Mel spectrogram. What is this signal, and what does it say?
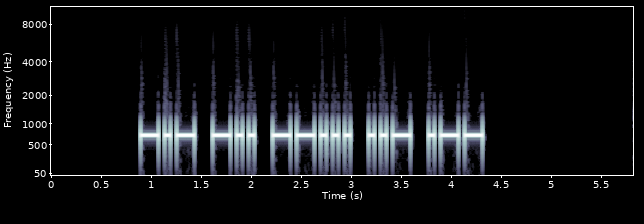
Morse code, heard as a keyed tone, about 20 wpm, 700 Hz. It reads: KD7UW
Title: USA Call Signs - 5 Characters - 4x Character Spacing - 20wpm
